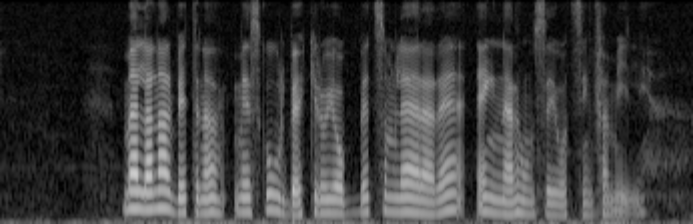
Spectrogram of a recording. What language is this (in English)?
Swedish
